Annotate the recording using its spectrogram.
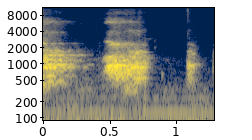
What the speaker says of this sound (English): That's my dogs. They're barking at probably a mailman.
